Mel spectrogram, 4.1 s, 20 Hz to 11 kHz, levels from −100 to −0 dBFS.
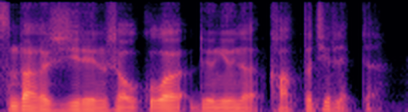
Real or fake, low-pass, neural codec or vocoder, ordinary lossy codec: fake; 9.9 kHz; codec, 16 kHz in and 24 kHz out, 0.9 kbps, LongCat-Audio-Codec, four codebook decoder; none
